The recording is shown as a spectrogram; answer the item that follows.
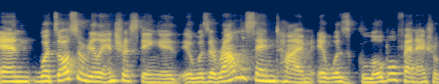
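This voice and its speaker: Fairly quick, somewhat breathy speech from a woman of medium pitch, with lively intonation, on a very clean recording against a silent background. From China (Shanghai). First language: Chinese. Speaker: designer and illustrator. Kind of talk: conference talk.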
